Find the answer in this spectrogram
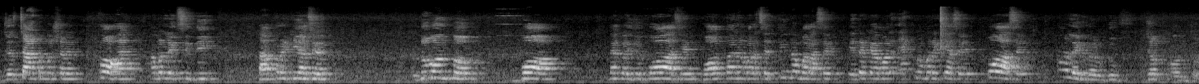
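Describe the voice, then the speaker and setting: Speaking quickly with fairly even intonation and a very high voice, this man teaches grammar live online, firing repeated questions at his class before answering them himself. The recording is distant from the mic, roomy with echo, and carries faint noise.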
